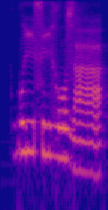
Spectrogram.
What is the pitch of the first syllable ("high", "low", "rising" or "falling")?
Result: high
